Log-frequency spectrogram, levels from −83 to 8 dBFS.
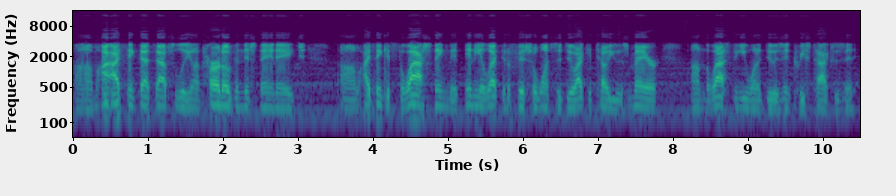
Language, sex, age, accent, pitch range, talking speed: English, male, 40-59, American, 100-110 Hz, 255 wpm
